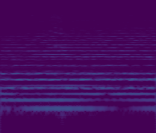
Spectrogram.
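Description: Soft, slow instrumental music holding one sustained chord.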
